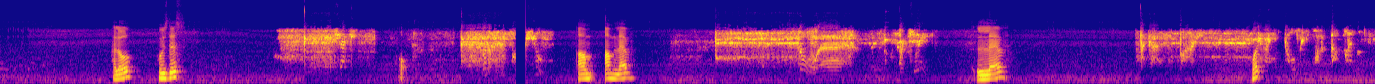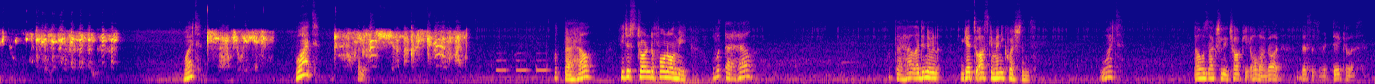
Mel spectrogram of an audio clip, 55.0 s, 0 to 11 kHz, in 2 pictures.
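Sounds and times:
tinny voice through phone speaker: 5.6s - 8.5s, 9.2s - 11.1s, 14.0s - 18.7s, 22.7s - 30.0s, 31.6s - 33.0s, 34.2s - 36.9s
voice through phone loudspeaker: 24.9s - 29.9s, 34.2s - 36.9s
man speaking: 33.4s - 33.9s, 38.6s - 42.6s.

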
